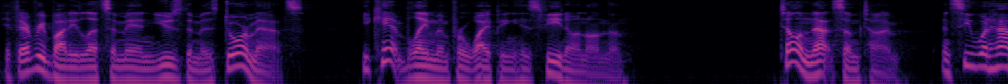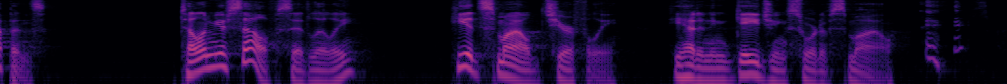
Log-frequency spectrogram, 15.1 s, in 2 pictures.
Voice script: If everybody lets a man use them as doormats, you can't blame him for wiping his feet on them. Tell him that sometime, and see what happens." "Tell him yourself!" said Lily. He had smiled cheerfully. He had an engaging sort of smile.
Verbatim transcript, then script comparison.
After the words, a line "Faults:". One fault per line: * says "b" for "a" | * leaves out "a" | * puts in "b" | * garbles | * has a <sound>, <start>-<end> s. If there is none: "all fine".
If everybody lets a man use them as doormats, you can't blame him for wiping his feet on on them. Tell him that sometime, and see what happens." "Tell him yourself!" said Lily. He had smiled cheerfully. He had an engaging sort of smile.
Faults:
* puts in "on"
* has a laugh, 14.5-15.0 s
